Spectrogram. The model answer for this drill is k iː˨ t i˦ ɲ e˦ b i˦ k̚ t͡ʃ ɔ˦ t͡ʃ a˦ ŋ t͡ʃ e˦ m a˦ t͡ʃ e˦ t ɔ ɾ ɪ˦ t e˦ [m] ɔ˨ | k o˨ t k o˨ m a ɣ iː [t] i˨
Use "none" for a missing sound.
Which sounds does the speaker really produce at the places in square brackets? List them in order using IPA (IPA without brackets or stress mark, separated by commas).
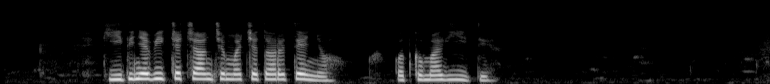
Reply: ɲ, t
